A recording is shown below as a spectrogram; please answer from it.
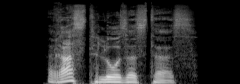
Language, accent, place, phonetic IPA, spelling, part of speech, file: German, Germany, Berlin, [ˈʁastˌloːzəstəs], rastlosestes, adjective, De-rastlosestes.ogg
- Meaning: strong/mixed nominative/accusative neuter singular superlative degree of rastlos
